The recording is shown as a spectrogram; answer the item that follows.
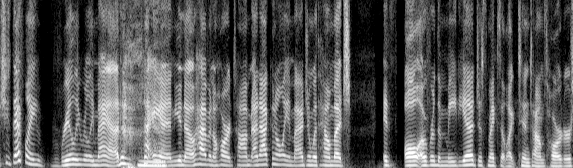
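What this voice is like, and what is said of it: Kentucky accent. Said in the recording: “you couldn't do no wrong with that accent. ... That Kentucky accent.”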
